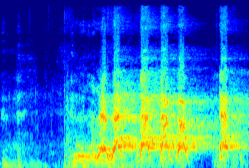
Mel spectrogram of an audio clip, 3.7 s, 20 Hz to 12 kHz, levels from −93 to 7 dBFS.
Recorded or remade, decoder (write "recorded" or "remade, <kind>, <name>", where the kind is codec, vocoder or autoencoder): recorded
